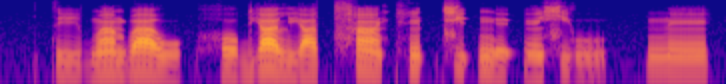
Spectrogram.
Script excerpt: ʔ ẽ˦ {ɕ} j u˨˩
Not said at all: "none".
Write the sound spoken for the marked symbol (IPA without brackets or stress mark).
ɕ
